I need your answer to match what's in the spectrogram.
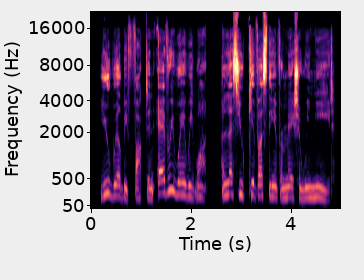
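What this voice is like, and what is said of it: Commanding voice. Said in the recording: “in a commanding voice”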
